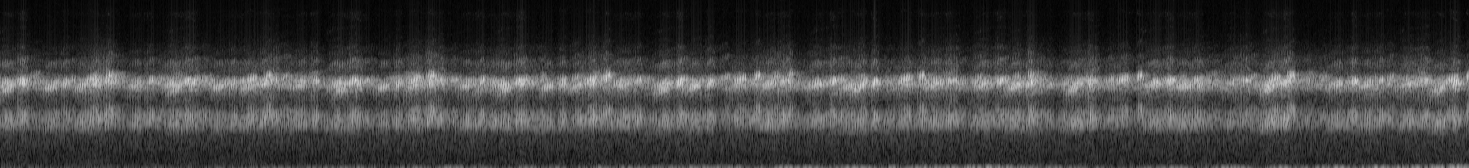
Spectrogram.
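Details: Spring wetland frogs in a live, unlooped recording: an unbroken chorus of croaking, many callers overlapping in a shimmering, pulsing drone with two stacked pitch bands, loudness gently rising and falling.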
